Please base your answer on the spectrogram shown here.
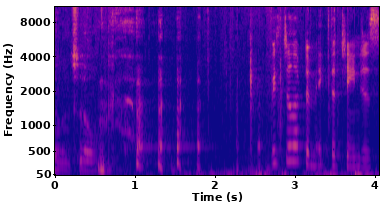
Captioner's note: laughing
